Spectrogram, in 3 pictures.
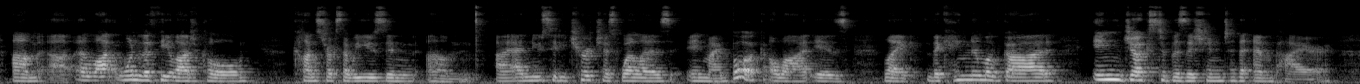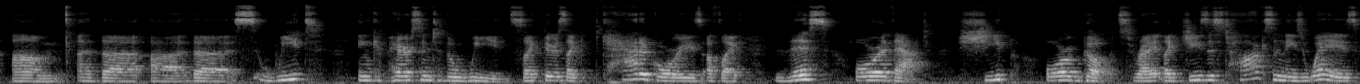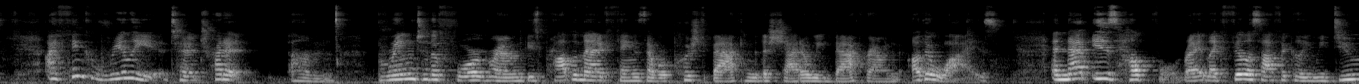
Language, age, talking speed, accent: English, 20-39, 145 wpm, American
